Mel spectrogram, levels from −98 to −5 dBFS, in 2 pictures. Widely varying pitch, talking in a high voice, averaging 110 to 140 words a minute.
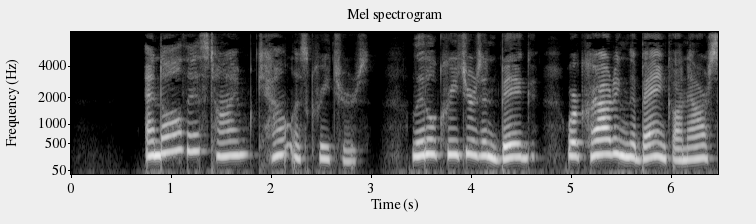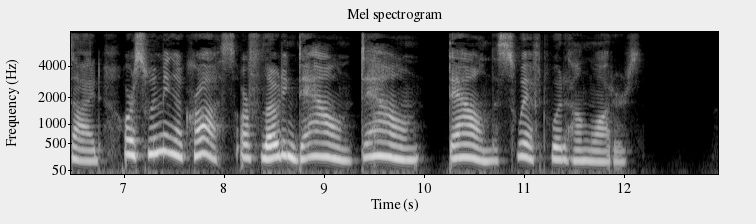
No: average, 4.2 semitones; high, 245 Hz; slow, 135 wpm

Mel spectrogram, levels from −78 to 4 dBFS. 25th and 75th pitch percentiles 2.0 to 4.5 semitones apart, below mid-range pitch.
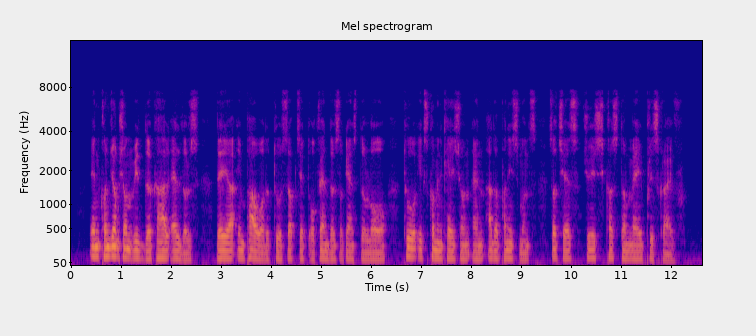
Yes: average, 2.7 semitones; very low, 90 Hz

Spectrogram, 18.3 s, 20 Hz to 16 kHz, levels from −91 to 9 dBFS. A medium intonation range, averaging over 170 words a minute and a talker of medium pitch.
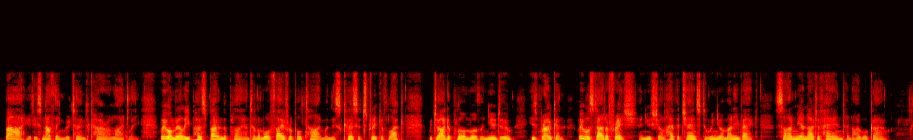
No: wide, 5.8 semitones; average, 190 wpm; medium, 145 Hz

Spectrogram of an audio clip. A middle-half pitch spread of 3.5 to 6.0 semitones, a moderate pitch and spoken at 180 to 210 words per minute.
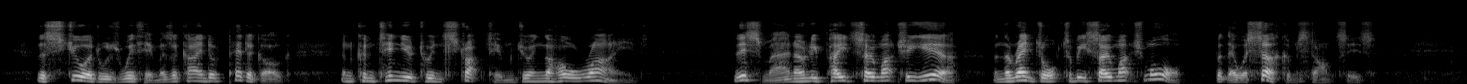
No: average, 4.6 semitones; medium, 155 Hz; average, 165 wpm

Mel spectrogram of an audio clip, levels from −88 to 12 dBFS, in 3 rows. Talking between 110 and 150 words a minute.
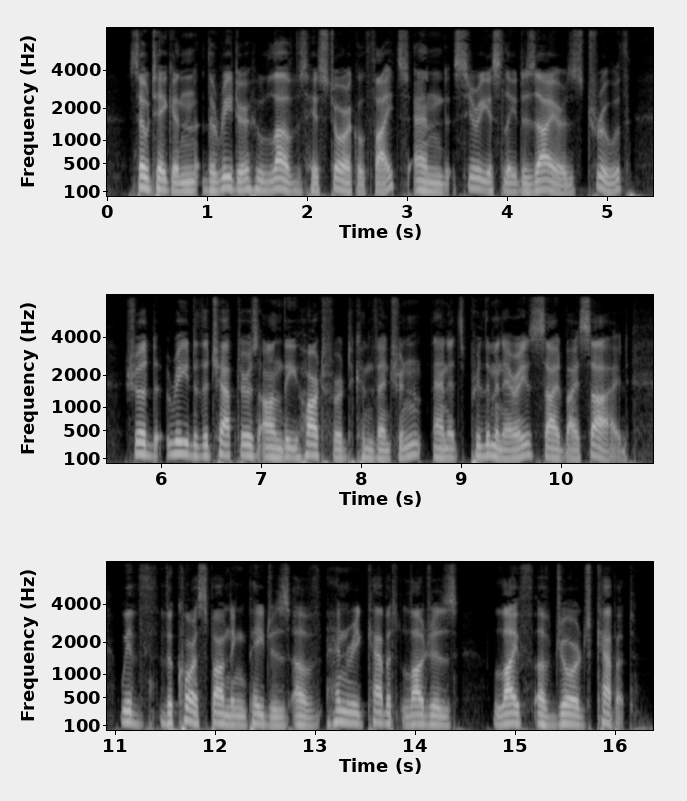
Yes: average, 140 wpm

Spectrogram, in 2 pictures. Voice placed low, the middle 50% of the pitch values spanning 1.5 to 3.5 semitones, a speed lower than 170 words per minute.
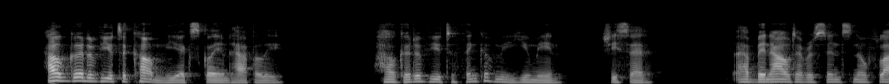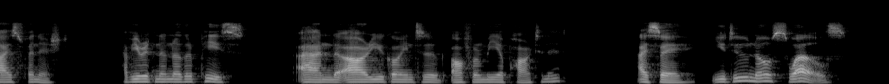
No: low, 115 Hz; average, 2.8 semitones; average, 180 wpm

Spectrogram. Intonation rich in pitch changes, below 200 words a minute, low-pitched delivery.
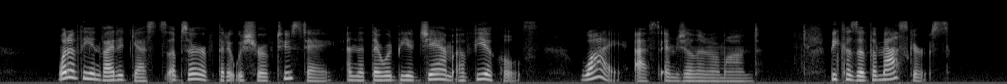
No: wide, 6.5 semitones; average, 155 wpm; medium, 185 Hz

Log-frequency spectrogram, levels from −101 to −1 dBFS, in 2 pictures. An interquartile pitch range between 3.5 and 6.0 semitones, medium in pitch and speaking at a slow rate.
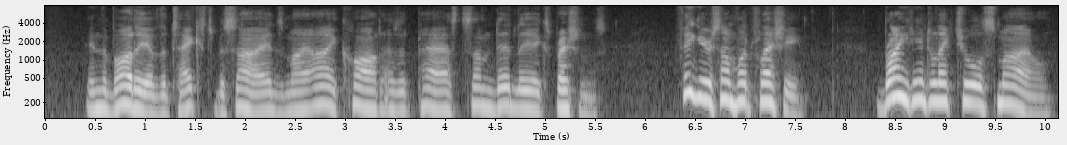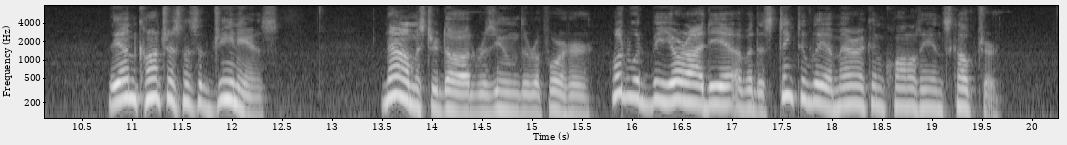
Yes: average, 5.3 semitones; medium, 170 Hz; slow, 130 wpm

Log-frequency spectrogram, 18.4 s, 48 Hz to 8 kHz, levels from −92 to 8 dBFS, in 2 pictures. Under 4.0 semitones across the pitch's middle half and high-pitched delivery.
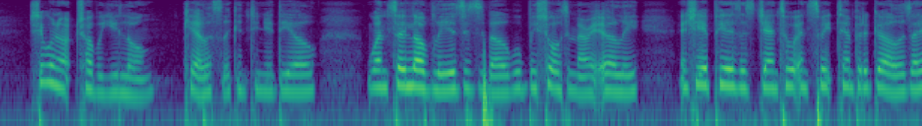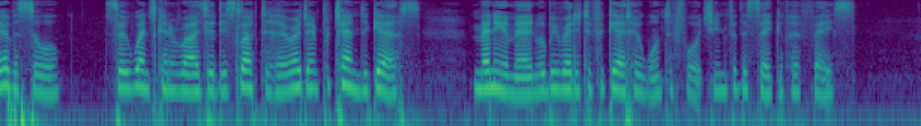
Yes: average, 2.8 semitones; high, 210 Hz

